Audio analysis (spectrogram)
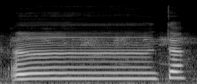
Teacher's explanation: میں نے نون کی آواز کو چھپایا بھی ہے، ان نہیں پڑھا، پڑھا ہے. اور اس کو ناک کی ہڈی میں لے جا کر تھوڑی دیر آواز کو ٹھہرانا بھی ہے. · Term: اخفا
